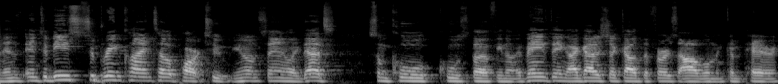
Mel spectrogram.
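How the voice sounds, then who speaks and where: Fairly high in pitch, this man's voice is heard. His intonation stays fairly even. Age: 20s. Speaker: music reaction youtuber. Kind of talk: casual reaction commentary. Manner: casual, halting with fillers.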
